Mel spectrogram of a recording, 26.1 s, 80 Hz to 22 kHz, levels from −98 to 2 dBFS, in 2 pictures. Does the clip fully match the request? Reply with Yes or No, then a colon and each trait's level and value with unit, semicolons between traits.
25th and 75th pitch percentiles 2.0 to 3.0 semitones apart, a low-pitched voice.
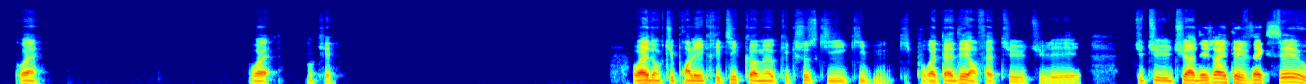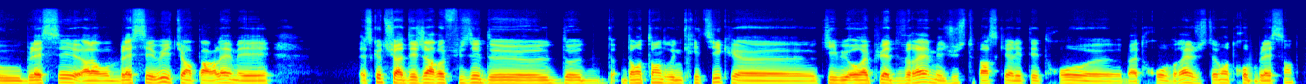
Yes: average, 2.7 semitones; low, 110 Hz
